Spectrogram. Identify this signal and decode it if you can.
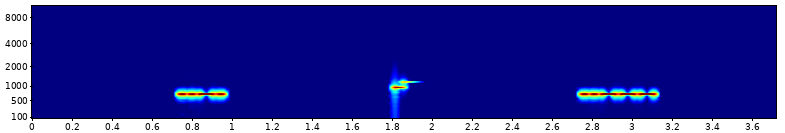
Morse code, heard as a keyed tone, about 50 wpm, 700 Hz. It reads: F 2
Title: Single Letter-Number 50wpm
